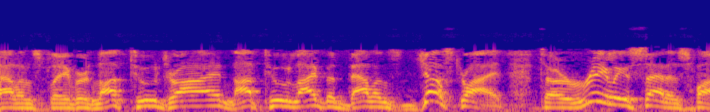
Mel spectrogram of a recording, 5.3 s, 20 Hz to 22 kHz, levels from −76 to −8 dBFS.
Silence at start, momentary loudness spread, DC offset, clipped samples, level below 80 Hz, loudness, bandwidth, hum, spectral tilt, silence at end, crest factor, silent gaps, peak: 0 s; 3 LU; under 0.1%; under 0.1%; -42 dBFS; -16 LUFS; 9.4 kHz; none; -7.5 dB/octave; 0 s; 14 dB; none; -2 dBFS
